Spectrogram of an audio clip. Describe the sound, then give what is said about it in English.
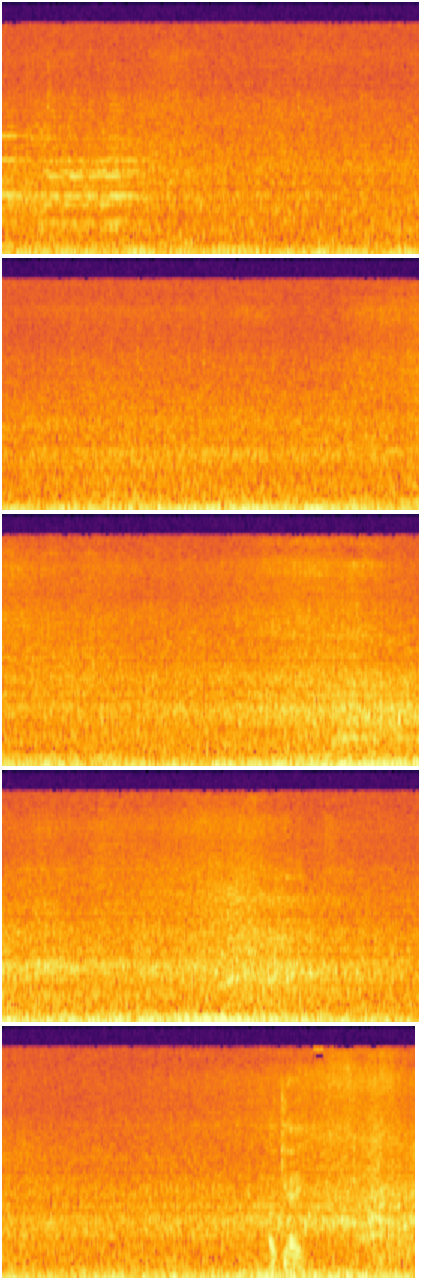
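Average city street noise with traffic: a dense, continuous low rumble and hiss that stays loud and steady for about twenty seconds. “So that's your average city noise.”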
